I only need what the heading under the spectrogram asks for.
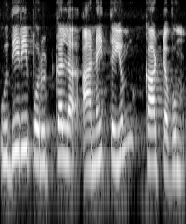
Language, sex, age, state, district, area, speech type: Tamil, female, 18-30, Tamil Nadu, Krishnagiri, rural, read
